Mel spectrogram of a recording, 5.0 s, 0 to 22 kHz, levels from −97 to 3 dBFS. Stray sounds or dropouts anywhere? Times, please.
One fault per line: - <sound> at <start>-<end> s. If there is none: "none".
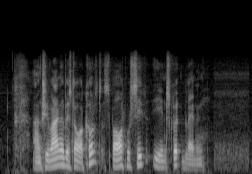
none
